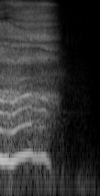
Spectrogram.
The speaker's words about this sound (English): I'm going to gasp. Preemptively gasp.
